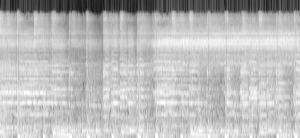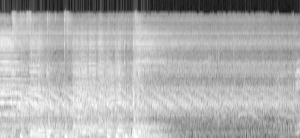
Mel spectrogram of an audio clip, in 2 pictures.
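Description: A live band with drums, congas and brass playing an upbeat tune over a heavy bass beat; the music ends about nine seconds in, leaving a much quieter background.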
